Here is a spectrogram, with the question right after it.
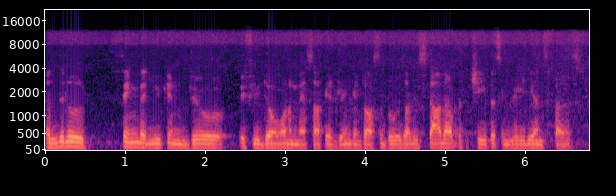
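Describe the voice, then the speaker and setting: There is light background noise as a man speaks fairly quickly at a fairly low pitch. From Sri Lanka. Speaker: bartender and restaurant owner. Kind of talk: tutorial. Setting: video call. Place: bar.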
